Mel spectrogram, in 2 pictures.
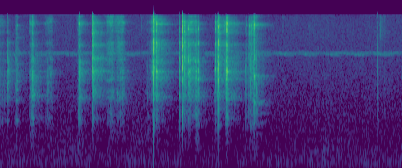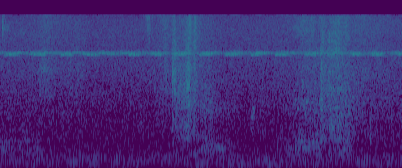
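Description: Sharp metallic clicks and clinks of small metal press parts and tools being handled, about a dozen in the first three seconds, then only faint room hiss with a thin high whine.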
